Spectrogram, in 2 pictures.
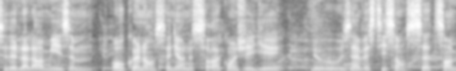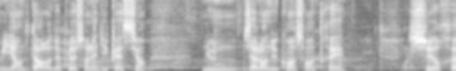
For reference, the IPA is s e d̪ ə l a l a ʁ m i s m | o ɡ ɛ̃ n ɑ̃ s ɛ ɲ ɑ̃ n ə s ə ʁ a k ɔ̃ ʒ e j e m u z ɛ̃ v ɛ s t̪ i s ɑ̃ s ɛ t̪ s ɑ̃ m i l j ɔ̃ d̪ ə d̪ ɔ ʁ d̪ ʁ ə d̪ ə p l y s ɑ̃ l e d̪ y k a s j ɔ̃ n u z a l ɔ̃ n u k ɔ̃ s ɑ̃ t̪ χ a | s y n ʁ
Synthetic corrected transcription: s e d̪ ə l a l a ʁ m i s m | o k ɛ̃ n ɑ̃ s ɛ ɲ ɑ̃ n ə s ə ʁ a k ɔ̃ ʒ e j e n u z ɛ̃ v ɛ s t̪ i s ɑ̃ s ɛ t̪ s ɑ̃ m i l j ɔ̃ d̪ ə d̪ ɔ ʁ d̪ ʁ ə d̪ ə p l y s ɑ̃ l e d̪ y k a s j ɔ̃ n u z a l ɔ̃ n u k ɔ̃ s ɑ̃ t̪ χ e | s y ʁ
